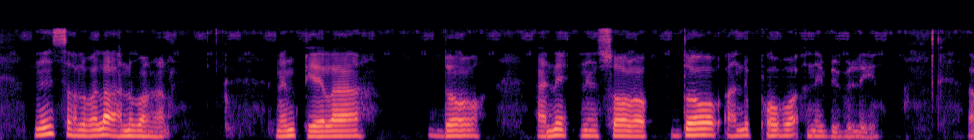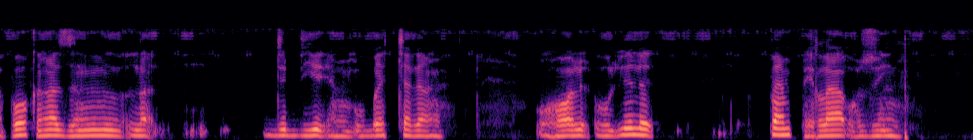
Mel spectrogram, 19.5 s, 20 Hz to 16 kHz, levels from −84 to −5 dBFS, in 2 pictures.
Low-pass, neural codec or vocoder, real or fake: 7.2 kHz; codec, 16 kHz, 4 kbps, FunCodec, trained on LibriTTS, 50 frames a second; fake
